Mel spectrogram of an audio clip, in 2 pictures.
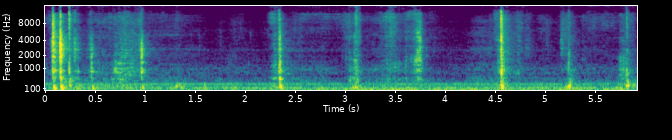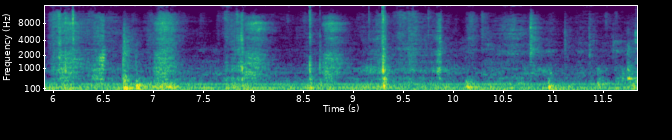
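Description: A knife cuts through a hot, soft, freshly baked loaf turned straight out of the pan in a home kitchen, giving a run of quick, close, crisp scratchy strokes in an uneven rhythm with no talking.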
